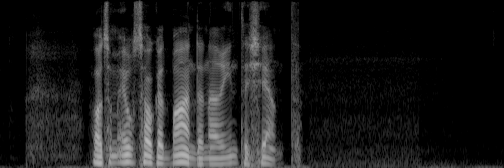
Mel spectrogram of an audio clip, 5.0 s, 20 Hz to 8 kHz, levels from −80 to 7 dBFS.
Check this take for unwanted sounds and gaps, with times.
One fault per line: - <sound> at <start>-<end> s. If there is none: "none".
none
